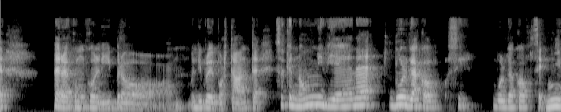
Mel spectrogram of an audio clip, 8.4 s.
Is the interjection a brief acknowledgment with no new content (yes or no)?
no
